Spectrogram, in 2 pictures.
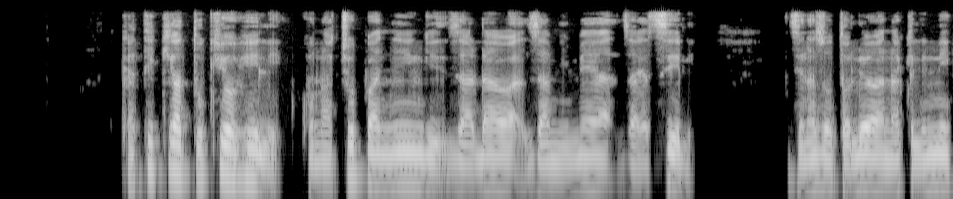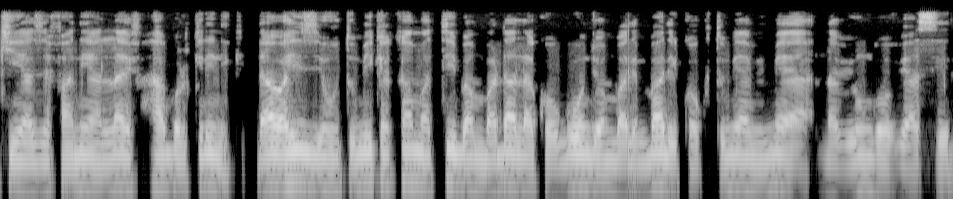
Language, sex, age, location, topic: Swahili, male, 25-35, Wajir, health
